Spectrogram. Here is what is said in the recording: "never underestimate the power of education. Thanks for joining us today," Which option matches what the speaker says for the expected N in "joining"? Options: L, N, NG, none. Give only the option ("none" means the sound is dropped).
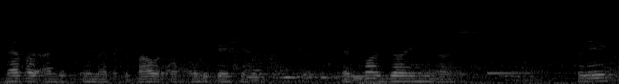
none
